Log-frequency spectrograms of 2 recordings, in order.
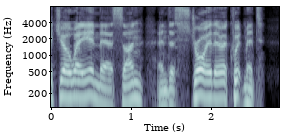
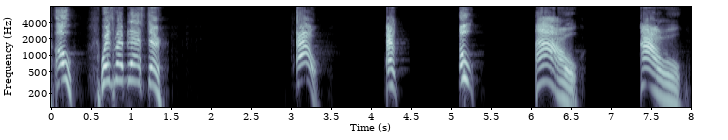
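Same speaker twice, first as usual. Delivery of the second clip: short loud ow cries of pain; pained yelps; 11 semitones higher, 4 dB louder than usual. Acted. Scientist getting hit during the fight, pained yelps. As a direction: yelp at each blow.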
